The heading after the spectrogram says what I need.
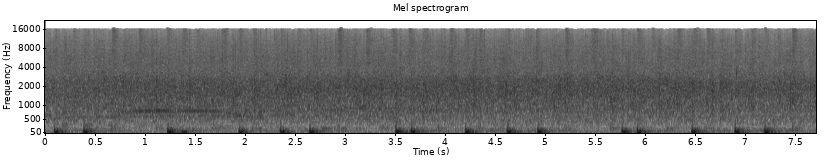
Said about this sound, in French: Alors, si vous voulez voyager avec nous, il faut vraiment applaudir l'Orchestre Lamoureux qui a accepté le voyage.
